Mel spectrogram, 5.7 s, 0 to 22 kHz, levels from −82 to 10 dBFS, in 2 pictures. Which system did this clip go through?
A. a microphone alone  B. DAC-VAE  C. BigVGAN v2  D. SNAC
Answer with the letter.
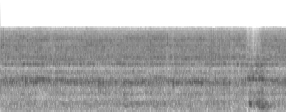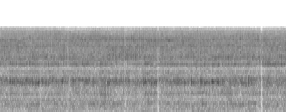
D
